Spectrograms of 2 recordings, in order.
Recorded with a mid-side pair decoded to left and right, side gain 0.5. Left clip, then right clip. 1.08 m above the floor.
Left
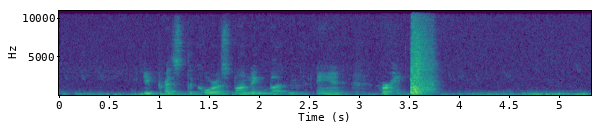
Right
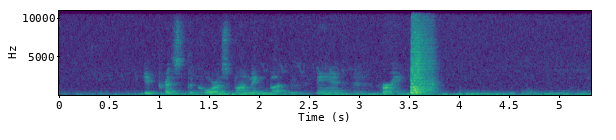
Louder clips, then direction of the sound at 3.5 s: Even; 10° left.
